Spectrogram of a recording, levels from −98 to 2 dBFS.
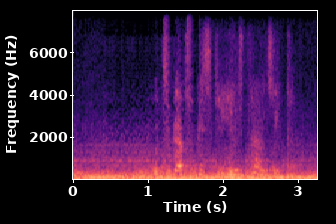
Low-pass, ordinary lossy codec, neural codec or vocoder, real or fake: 7.2 kHz; Opus, 16 kbps; codec, 16 kHz, 1.1 kbps, Voila-Tokenizer; fake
